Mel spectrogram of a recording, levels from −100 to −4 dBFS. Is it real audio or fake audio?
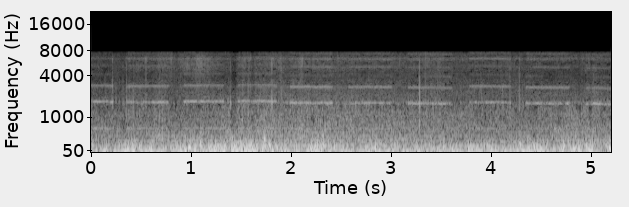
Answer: fake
